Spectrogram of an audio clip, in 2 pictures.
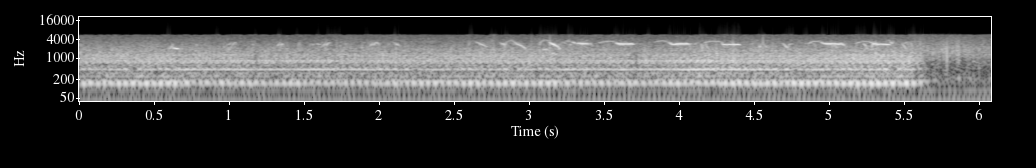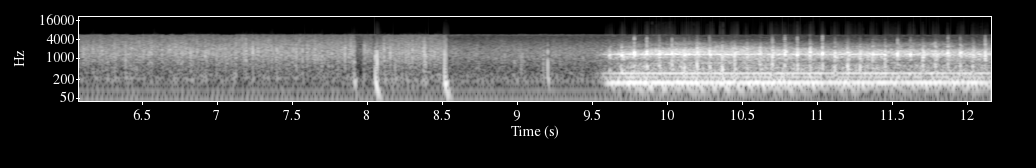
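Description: A steady engine drone with faint warbling high tones cuts off about halfway through. A quieter stretch follows, with two sharp clicks. A louder steady engine drone starts near the end.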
